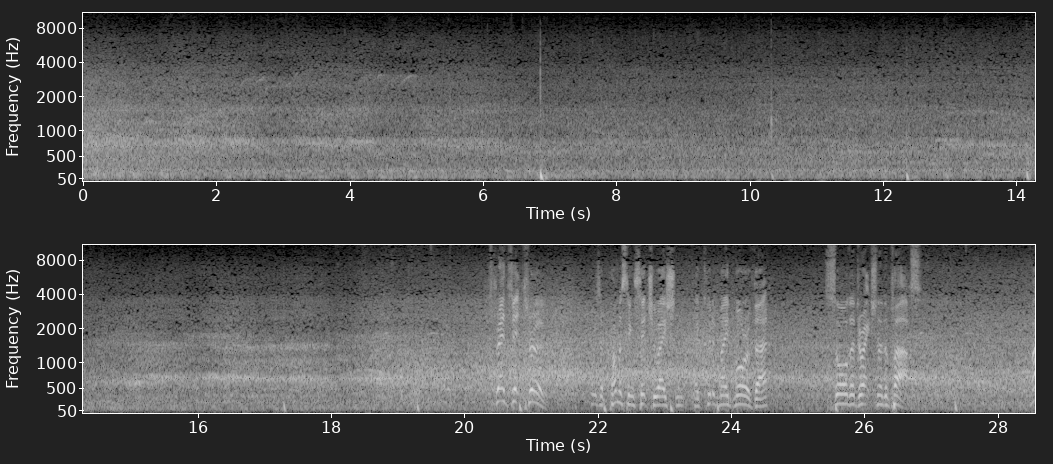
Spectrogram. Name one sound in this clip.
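A stadium crowd murmurs and cheers steadily.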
